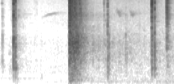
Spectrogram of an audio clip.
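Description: Sharp small-bore rifle shots crack out as a hunter trains at a shooting range in Sørkedalen, north of Oslo, Norway: a quick faint pop, then a loud report with a short echo, followed by two more snappy shots close together.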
